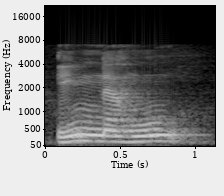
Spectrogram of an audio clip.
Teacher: اِنَّهُ نون مشدد، ایک الف کی مقدار اس میں غنہ ہے. ہا یہ ہا ہے جو سینے سے ادا ہونے والا ہے، اور اس کے اوپر الٹا پیش ہے، ایک الف کی مقدار لمبا کر کے پڑھنا ہوتا ہے.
